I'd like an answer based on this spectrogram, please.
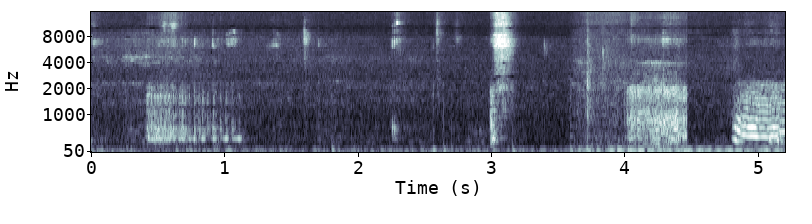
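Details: Weimaraner puppies from a 2023 litter, kept quiet indoors: soft harmonic whimpers and a short squeal, each lasting about half a second to a second, separated by faint rustling and a low steady hum.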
